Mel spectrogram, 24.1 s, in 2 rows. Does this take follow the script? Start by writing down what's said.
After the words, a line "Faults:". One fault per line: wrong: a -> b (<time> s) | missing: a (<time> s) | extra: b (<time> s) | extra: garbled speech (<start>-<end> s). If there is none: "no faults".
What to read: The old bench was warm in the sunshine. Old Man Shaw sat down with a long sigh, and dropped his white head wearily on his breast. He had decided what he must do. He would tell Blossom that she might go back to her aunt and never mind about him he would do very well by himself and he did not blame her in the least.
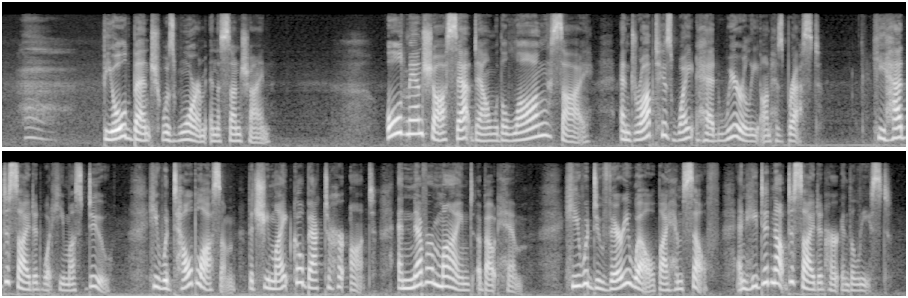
The old bench was warm in the sunshine. Old Man Shaw sat down with a long sigh, and dropped his white head wearily on his breast. He had decided what he must do. He would tell Blossom that she might go back to her aunt and never mind about him he would do very well by himself and he did not decided her in the least.
Faults:
wrong: blame -> decided (22.5 s)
